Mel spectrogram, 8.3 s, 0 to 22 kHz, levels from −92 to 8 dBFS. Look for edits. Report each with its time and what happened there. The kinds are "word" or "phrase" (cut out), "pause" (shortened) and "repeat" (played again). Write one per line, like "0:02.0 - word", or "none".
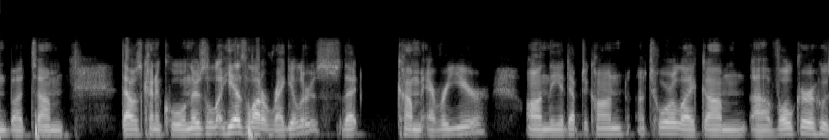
0:03.4 - word

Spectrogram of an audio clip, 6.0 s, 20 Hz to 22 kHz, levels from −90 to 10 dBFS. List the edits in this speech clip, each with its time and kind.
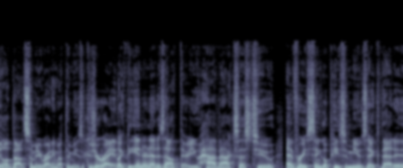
0:04.2 - pause

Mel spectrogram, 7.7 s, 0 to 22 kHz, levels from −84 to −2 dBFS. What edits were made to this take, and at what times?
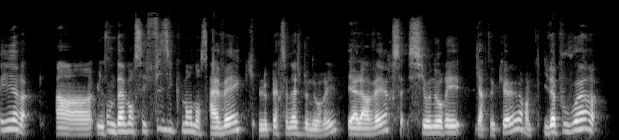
0:01.3 - word
0:02.6 - word
0:03.2 - word
0:04.3 - pause
0:05.9 - phrase
0:06.7 - pause

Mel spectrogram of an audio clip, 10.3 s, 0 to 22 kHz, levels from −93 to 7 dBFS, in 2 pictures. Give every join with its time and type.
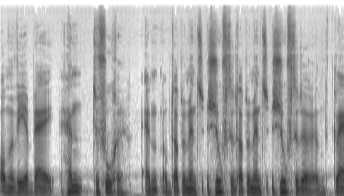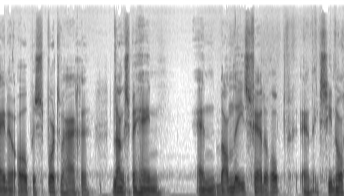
0:02.1 - pause
0:03.5 - repeat
0:06.7 - pause
0:08.4 - phrase

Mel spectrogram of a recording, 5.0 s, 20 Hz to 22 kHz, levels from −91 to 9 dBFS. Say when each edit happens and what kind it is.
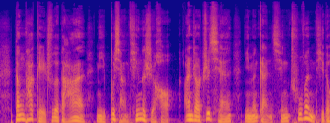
0:02.7 - pause

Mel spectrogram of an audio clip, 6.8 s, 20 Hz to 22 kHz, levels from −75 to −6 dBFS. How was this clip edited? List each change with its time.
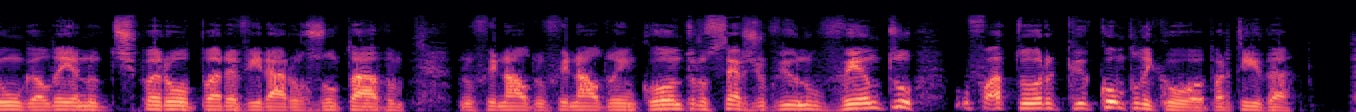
0:02.7 - repeat
0:03.8 - word

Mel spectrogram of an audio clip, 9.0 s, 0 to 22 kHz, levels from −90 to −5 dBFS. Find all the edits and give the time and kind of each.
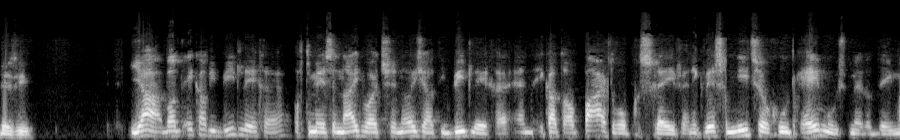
0:02.1 - word
0:06.1 - word
0:07.3 - word
0:07.9 - word

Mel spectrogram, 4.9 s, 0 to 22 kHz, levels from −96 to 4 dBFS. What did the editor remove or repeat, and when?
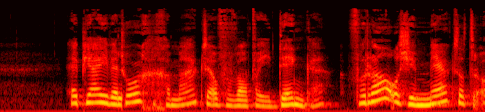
0:01.2 - word
0:02.5 - word
0:03.4 - pause

